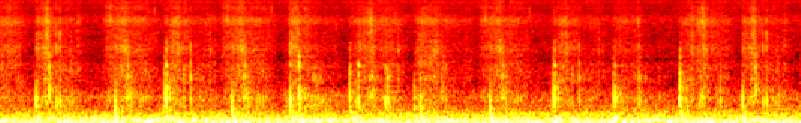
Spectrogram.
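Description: Footsteps click steadily across a hard floor.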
